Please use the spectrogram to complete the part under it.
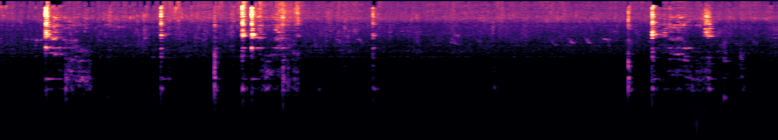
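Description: Onions fry in a pan and are stirred with a utensil, giving a steady low sizzle broken by sharp clinks and scrapes against the metal at irregular moments. No one speaks.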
